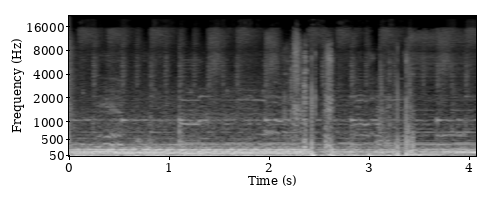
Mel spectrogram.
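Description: A Nissan 370Z NISMO engine with a Tomei aftermarket exhaust rumbles steadily at close range while driving, with a deep exhaust note and a brief dip in the middle. A voice speaks faintly underneath.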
